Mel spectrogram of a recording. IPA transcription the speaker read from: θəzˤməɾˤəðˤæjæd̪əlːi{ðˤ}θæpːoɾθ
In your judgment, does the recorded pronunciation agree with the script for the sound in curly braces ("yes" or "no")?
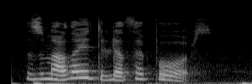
yes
